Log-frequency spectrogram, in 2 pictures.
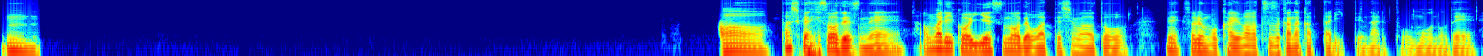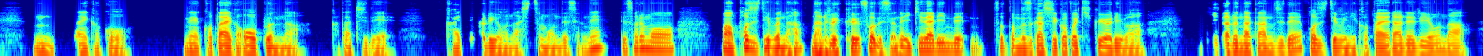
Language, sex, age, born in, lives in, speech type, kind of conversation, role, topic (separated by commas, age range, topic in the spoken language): Japanese, male, 30-34, Japan, Japan, conversation, advice, user, 会話を始めるときに自信を持つにはどうすればいいですか？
